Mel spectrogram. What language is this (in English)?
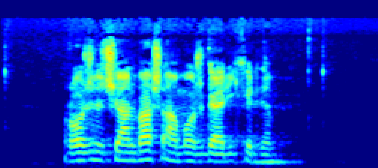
Central Kurdish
